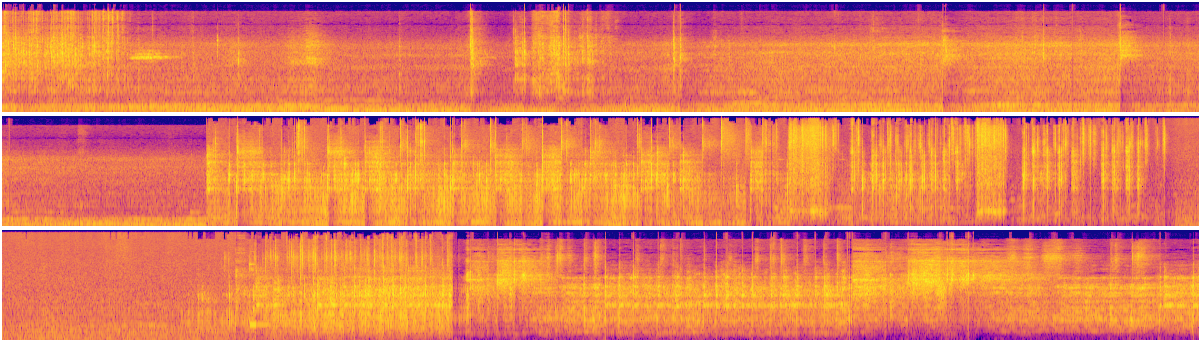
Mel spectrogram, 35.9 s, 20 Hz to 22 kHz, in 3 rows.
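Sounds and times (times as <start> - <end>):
marbles rattling down a track: 0.0 - 1.3, 14.0 - 23.7, 25.8 - 35.9.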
